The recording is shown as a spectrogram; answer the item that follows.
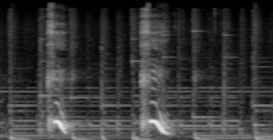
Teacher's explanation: звук к приголосний бо повітря зустрічає перешкоду у вигляді язика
